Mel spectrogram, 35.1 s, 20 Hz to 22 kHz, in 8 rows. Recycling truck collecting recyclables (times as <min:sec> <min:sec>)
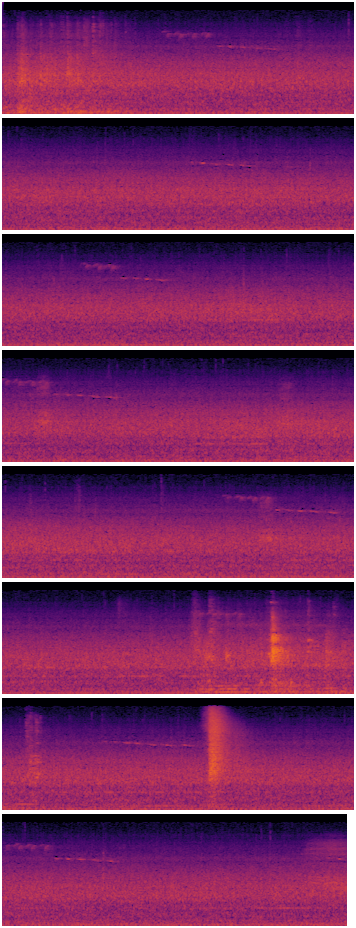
0:00.0 0:06.2, 0:22.3 0:30.2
